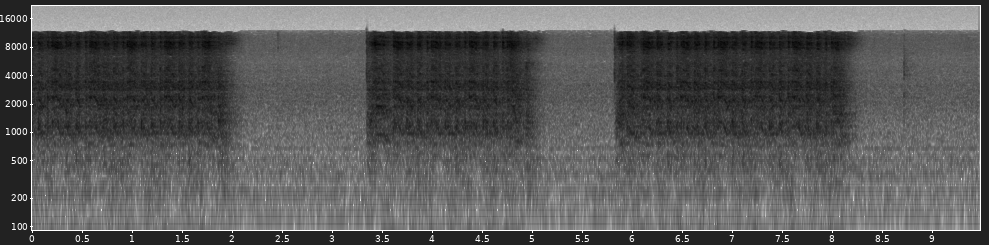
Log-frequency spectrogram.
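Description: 1995 Honda CBR600 F3's inline-four engine being turned over on the electric starter in three bursts of one to two seconds each, without firing. The cranking is what the mechanic takes for a compression issue on one of the cylinders.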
